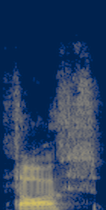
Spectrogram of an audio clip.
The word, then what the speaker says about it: thoths: for cash club are thoughts thoughts that's spelled t-h-o-t-h-s underscore thoughts the way it sounds t-h-o-u-g-h-t-s uh in that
